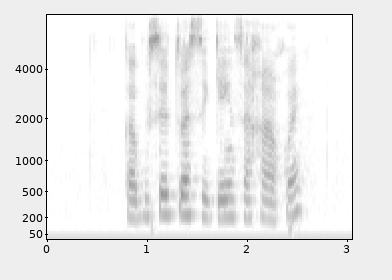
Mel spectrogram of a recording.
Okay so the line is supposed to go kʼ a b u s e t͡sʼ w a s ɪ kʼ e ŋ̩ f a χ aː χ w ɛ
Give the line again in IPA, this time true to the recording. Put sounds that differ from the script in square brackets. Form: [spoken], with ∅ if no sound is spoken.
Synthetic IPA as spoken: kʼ a b u s e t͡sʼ w a s ɪ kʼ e ŋ̩ [s] a χ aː χ w ɛ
